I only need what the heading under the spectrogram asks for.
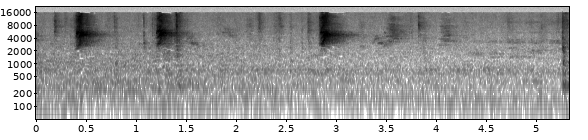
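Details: Captive female ultramarine grosbeak calling while ready to mate. Three clear, sharp chips at uneven intervals over a quiet, faintly hissing background, with a fourth starting at the very end.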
